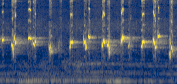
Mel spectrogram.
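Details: Lure song of a sooty-headed bulbul for calling rivals and prompting caged bulbuls to sing: bubbly whistled notes with downward slurs, nearly three a second, backed by a low droning hum.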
